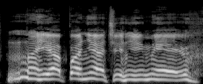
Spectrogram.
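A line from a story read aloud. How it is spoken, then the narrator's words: Whining. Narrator (Russian): хныкал Кирк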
